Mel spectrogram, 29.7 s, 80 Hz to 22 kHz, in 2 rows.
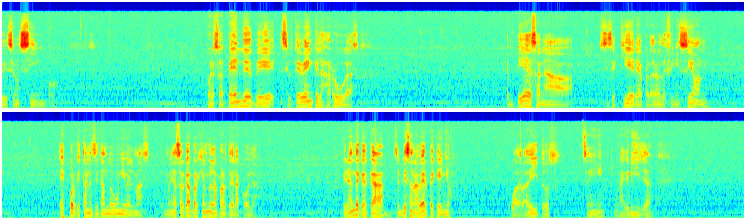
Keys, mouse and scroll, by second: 21.3-29.6 drag.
